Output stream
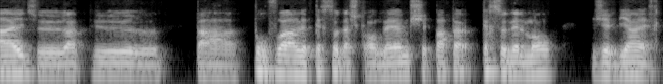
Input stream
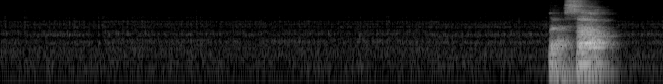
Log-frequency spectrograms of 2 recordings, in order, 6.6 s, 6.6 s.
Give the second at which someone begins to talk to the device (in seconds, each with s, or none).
5.5 s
